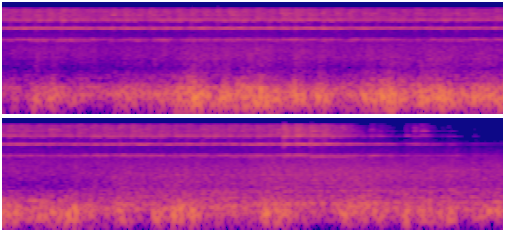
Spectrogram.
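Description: Altar bells ringing steadily as the consecrated host is elevated at Mass, the ringing fading out about nine seconds in, over a low rumble.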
